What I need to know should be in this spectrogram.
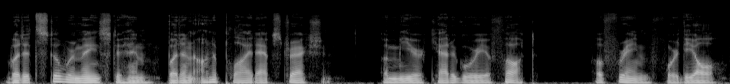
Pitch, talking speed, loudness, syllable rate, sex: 85 Hz, 165 wpm, -21 LUFS, 4.9 syllables/s, male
